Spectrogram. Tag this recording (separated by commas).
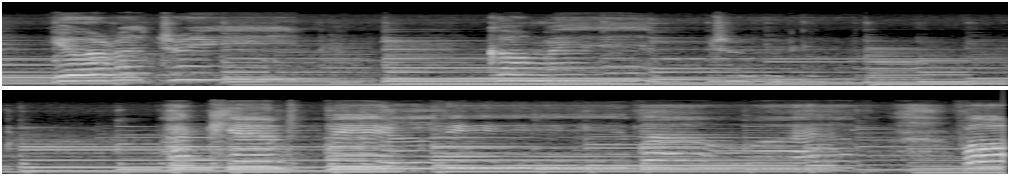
Music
